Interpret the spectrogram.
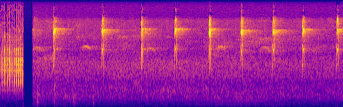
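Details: Great spotted woodpecker giving its one-note call, distinct from its drumming: sharp, high single 'kik' notes repeated steadily about every two-thirds of a second, after a brief burst of noise.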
